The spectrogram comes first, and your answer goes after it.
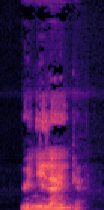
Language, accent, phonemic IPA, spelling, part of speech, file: French, Canada, /y.ni.lɛ̃ɡ/, unilingue, adjective, LL-Q150 (fra)-unilingue.wav
- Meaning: unilingual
